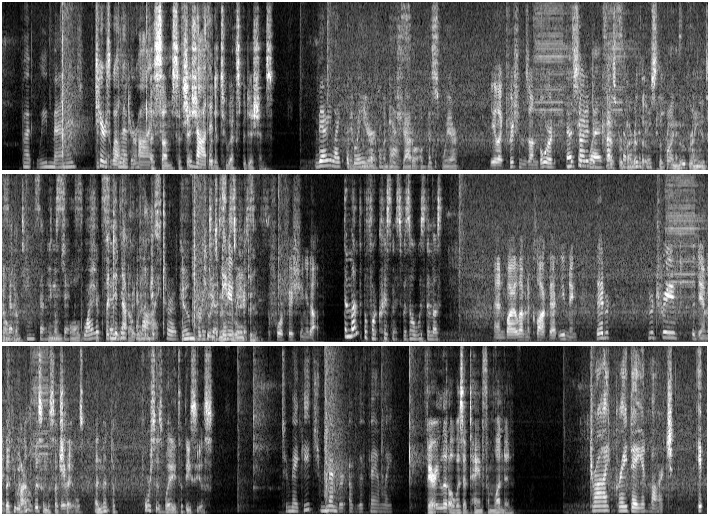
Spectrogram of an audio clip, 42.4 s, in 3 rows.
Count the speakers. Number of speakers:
eight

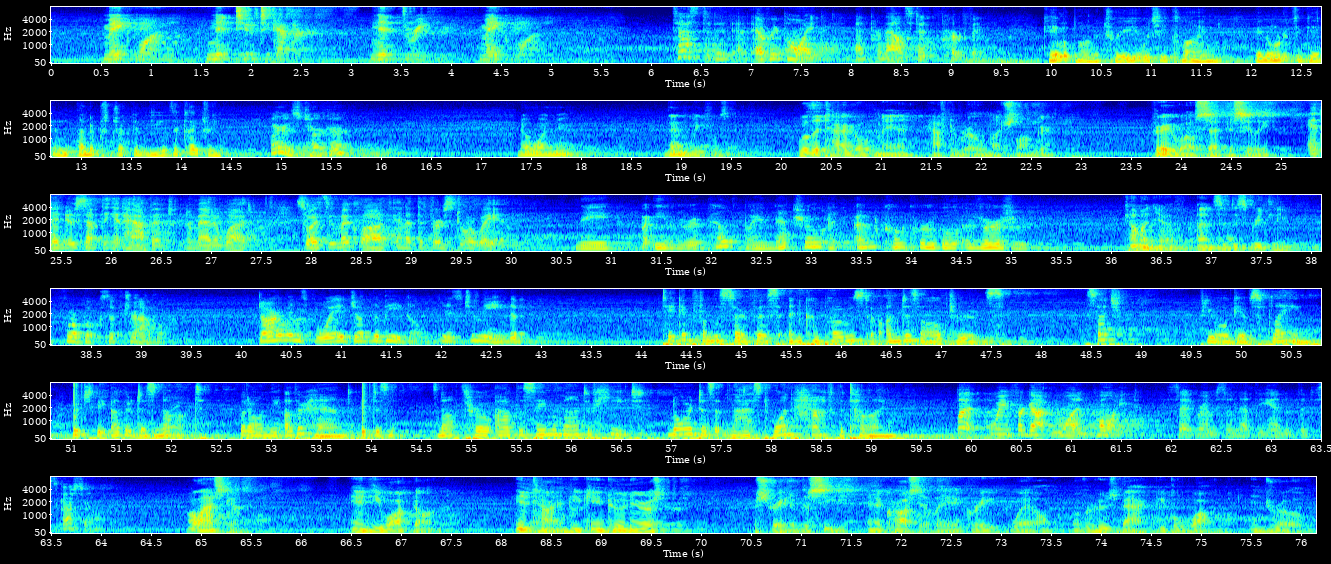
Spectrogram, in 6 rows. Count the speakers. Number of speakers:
ten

